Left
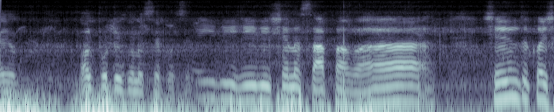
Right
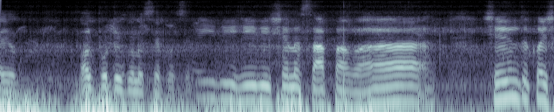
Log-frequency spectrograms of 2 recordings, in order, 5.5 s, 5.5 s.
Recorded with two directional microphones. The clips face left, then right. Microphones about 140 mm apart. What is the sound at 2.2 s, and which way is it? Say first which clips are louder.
Speech: right 1 dB; 20° left (ahead or behind).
